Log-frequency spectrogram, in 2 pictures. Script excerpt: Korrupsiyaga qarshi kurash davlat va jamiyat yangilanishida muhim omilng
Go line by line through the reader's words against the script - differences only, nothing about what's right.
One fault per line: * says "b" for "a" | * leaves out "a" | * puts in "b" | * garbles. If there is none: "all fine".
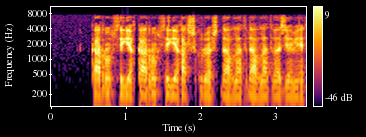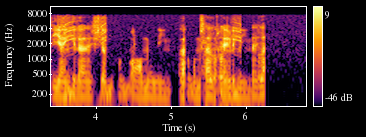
* puts in "korrupsiyaga"
* puts in "davlat"
* garbles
